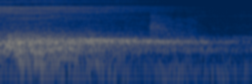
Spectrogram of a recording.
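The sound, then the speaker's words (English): A child lets out one long, slow exhale while pretending to be a dragon breathing fire. The soft, breathy rush starts strong and gradually fades over a couple of seconds. “I take a slow, big breath in. Then I let out all my air to make a bright fire.”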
